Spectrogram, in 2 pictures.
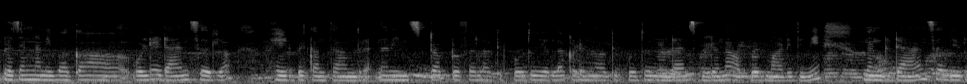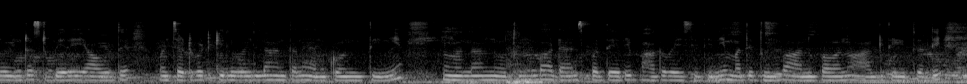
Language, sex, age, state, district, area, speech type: Kannada, female, 18-30, Karnataka, Chikkaballapur, urban, spontaneous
